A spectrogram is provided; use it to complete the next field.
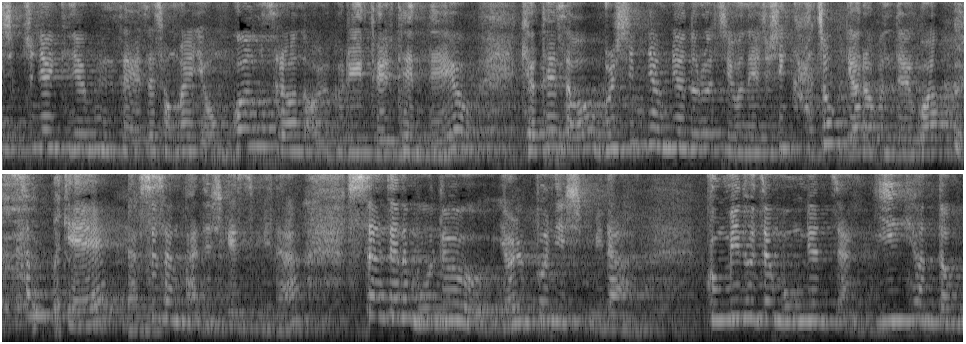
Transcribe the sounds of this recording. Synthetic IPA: ɕʰip̚t͡ɕ͈uɲʌnkiɲʌŋɸweŋsʰae̞sʰʌt͡ɕʌŋmaɭjʌŋɡwans͈ʰɯɾʌunʌɭɡuɾitwe̞ɭtʰe̞nde̞jo | kjʌtʰe̞sʰʌmuɭɕ͈imɲʌnɲʌnɯɾot͡ɕiwʌnɦe̞d͡ʑuɕʰinkad͡ʑoɡ̚jʌɾʌbundɯɭɡwahamk͈e̞sʰusʰaŋpadɯɕʰiɡe̞s͈ɯmɲida | sʰu̥d͡ʑʰaŋd͡ʑenɯnmodujʌɭp͈uɲiɕʰimɲida | kuŋmitʰond͡ʑaŋmoŋɲʌnd͡ʑaŋiçjʌndʌm

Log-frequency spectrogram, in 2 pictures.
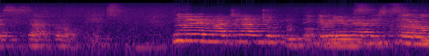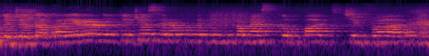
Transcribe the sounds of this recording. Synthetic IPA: sə̥sea̰pɾo̰pie | numamimad͡ʒinanit͡ʃo̞pint̪ekemavisk̪usəɾot̪ət͡ʃasd̪akalieɾaɾot̪ət͡ʃoasəjeɾafot̪epent̪ɾukəmjaskəpat̪t͡ʃe̞va

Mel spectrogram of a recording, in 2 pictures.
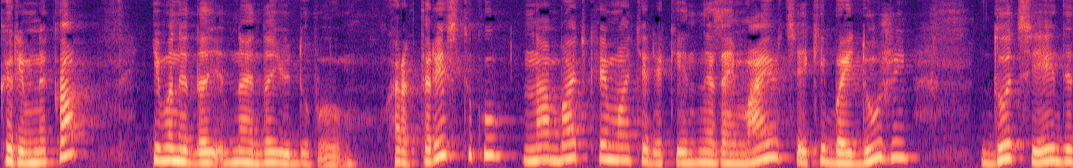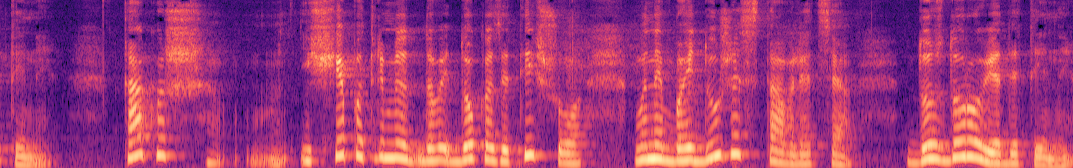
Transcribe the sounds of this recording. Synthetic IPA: keɾʲiwnɪkɑ | iʋɔnɪnɐd̪ɐjut̚ʲd̪ | xɐɾɐk̚t̪eɾɪst̪ɪkʊnɐbɑtʲkɐimɑtʲeɾʲjɐkinɛzɐjmɑjʊt͡sʲːɐjɐkʲibɐjd̪uʒɪd̪ɔt͡sʲijɛjd̪ɪt̪ɪnɪ̰ | t̪ɑkɔʒ̥ | iʃt͡ʃɛpɔt̪ɾʲibnid̪ʲd̪ɔkɐzɪt̪ɪʃt͡ʃɔʋɔnɪbɐjd̪uʒɪst̪ɑwlʲɐt͡sʲːɐ | d̪ɔzd̪ɔɾɔwjɐd̪ɪt̪ɪnɪ̰

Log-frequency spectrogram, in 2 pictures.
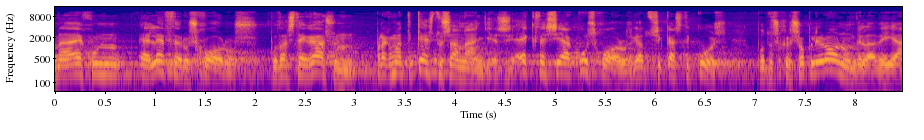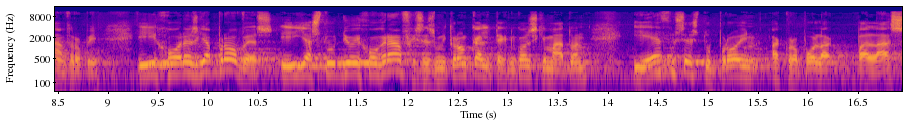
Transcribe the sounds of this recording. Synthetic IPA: nɐe̞xun | e̞le̞fθe̞ɾusxo̞ɾṵs | puθɐst̪e̞ɣɐsun | pɾɐɣmɐt̪ice̞st̪usɐnɐɲɟe̞̰se̞kθe̞siɐkusxo̞ɾuzʝɐt̪u̥sikɐst̪ikus | put̪usxɾiso̞pliɾo̞nunðilɐðiːɐnθɾo̞pi | iːxo̞ɾe̞zʝɐpɾo̞ve̞̰siʝɐst̪ud̪io̞ixo̞ɣɾɐfisezmikɾo̞ŋkɐlit̪e̞xniko̞nsçimɐt̪o̞n | ie̞θuse̞st̪upɾo̞inɐkɾo̞polɐ | pɐlɐs

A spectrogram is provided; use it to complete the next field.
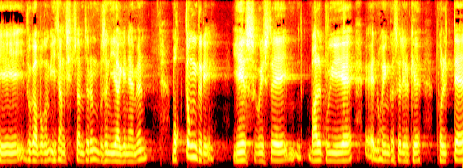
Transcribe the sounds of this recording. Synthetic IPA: inuɡaboɡɯmid͡ʑaŋɕʰi̥p̚s͈amd͡ʑʌɾɯnmus̬ʰɯnijaɡieɲiamjʌn | mok̚t͈oŋdɯɾi | jesʰukʰɯɾisʰɯ̥d̥oemaɭkuienoinɡʌsʰɯɭiɾʌkʰe̞ | poɭt͈e̞

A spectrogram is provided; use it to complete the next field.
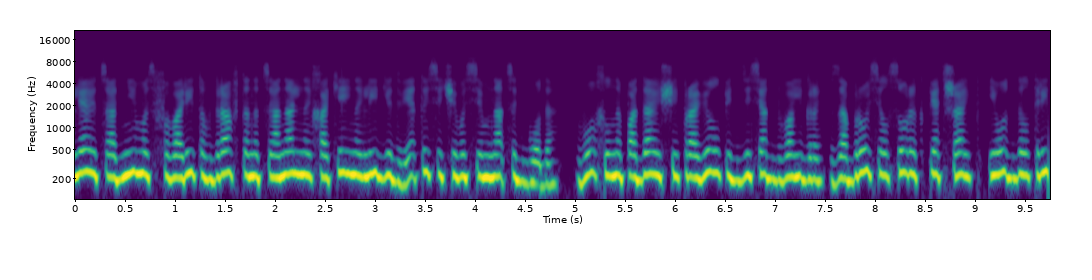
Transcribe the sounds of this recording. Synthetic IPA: lʲæjʊt̪səɐdʲnʲimɨsfəvɐɾʲit̪əfd̪ɾaft̪ənət̪sɨɐnalʲnəjxɐkʲejnəjlʲiɡʲɪd̪vʲe̞t̪ɨsʲɪt͡ɕɪvəsʲɪmnat̪sɨtʲɡo̞d̪əvoxlˠnəpɐd̪ajʉɕːɪjpɾɐvʲo̞lˠpʲɪtʲdʲɪsʲat̪̚d̪vaiɡɾɨzɐbɾo̞sʲɪlˠso̞ɾəkpʲætʲʂajt̪io̞d̪d̪əlˠt̪ɾʲi

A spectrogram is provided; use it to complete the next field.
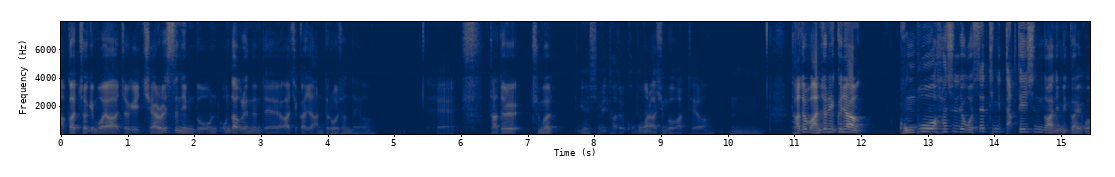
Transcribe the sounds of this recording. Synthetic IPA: ak͈at͡ɕʌɡimwʌjat͡ɕʌɡit͡ɕeɾis͈ʰɯɲimdoondaɡɯɭɦenːɯnde̞a̰d͡ʑik͈̚ad͡ʑia̰ndɯɾʌɕʰʌnːe̞̰jo̰ | nḛtadɯɭt͡ɕumaɭ | jʌɭɕ͈imitadɯɭkoŋbumanɦaɕʰinɡʌk͈a̰tʰe̞jo | ɯ | tadɯɭwand͡ʑʌɲikɯɲaŋ | koŋbuhaɕʰiʎjʌɡos͈e̞tʰiŋit͈ak̚t͈eɕʰinɯnɡʌaɲimɲik͈aiɡo

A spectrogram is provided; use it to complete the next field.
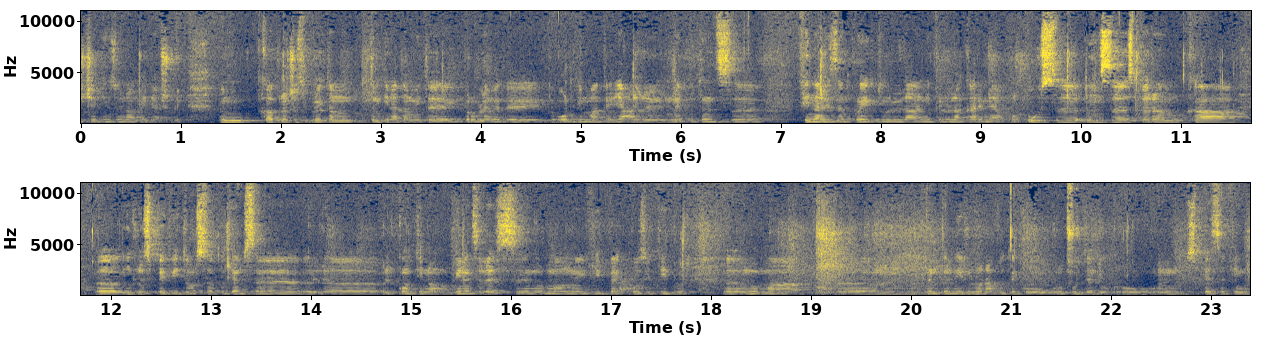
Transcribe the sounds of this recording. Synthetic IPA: t͡ʃed̪inzo̞named̪ia̰ʃulṵj | ɨnkazɾulat͡ʃest̪ujpɾoek̚t̪amɨnt̪ɨmpinat̪anumit̪e̞pɾo̞ble̞me̞d̪e̞o̞̰rd̪inmat̪e̞ɾialne̞put̪ɨnd̪sə | finalizəmpɾo̞je̞k̚t̪ulːanive̞lulːakaɾe̞mapɾo̞pusɨnsəspe̞ɾəmkʰa | əiŋklusiv̥pe̞viːt̪o̞rsəput̪e̞msəɨlɨ̰lko̞nt̪inuəmbinent̪se̞le̞sɨnurmaunujfid̪̚bek̚po̞zit̪iv | ɨnurma | ə | ɨnt̪ɨlniɾilo̞ɾavut̪e̞kuɡɾupuld̪e̞lukɾu | ɨ̰nspersəfim

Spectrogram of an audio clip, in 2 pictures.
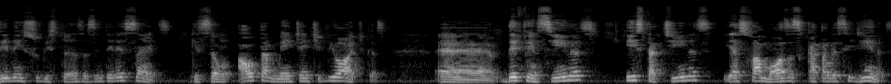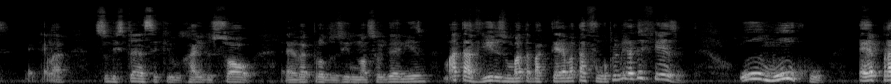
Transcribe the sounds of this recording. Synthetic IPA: id̪ɐẽj̃subist̪ɐ̃siɐzĩnt̪eɾesɐ̃nt͡ʃɪ̥skɪsɐ̃w̃a̰wt̪ɐmẽnt͡ʃɪɐ̃nt͡ʃibiɔt͡ʃi̥kɐs | ɛd̪efẽsĩnɐs | ist̪at͡ʃĩnɐzɪ̰ɐsfamɔzɐskat̪alesid͡ʒĩnɐs | ɛakɛ̰lɐ̰ | subist̪ɐ̃siɐkɪʊhajʊd̪ʊsɔw | ɛvajpɾod̪uziɾnʊnɔsʊoɾɡɐ̃nizmʊmʔa̰t̪aviɾʊzũbat̪ɐbak̚t̪ɛɾjɐmat̪afũŋɡɐpɾimejɾɐd̪efezɐ | ʊmukʰʊ | ɛpɾ

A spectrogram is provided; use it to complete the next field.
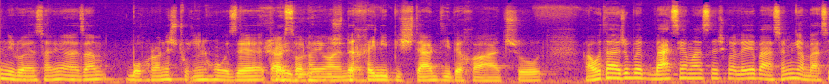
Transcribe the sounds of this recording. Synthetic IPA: eniːɾuːjeensɒːnibenæzæɾæmbohɾɒːne̞ʃt̪ʰuʔinɦoːze̞d̪æɾsɒːlhɒːjeɒːjænd̪exe̞jliːbiːʃt̪æɾd̪iːd̪e̞xɒːhæd̪̥ʃo̞d̪̥ | væbɒːt̪ʰævæd͡ʒːobbebæhsiːhæmhæst̪e̞ʃkʰehɒlɒːjebæhsæmiɟæmbæhse

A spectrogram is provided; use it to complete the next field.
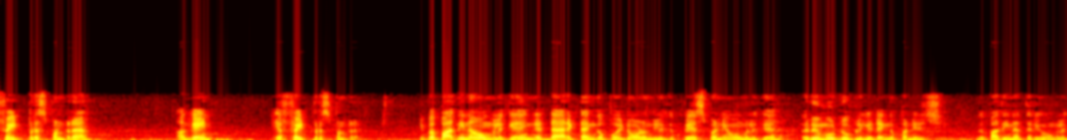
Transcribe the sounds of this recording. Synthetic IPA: fɐɪʈ̚pɪɾɛspɐɳɾẽ | ɐɡeɪnɛfɐɪʈ̚pɪɾɛspɐɳɾɛ̰̃ | ɪpːɐpaːɾt̪̬iŋɡɐnːaːʊŋɡɐɭɯk̬ːɯɪŋɡɐɖɐɪɾɛk̚ʈːaːɪŋɡɐpoːjɪʈːɯɔnʊŋɡɐɭɯk̬ːɯpeːspɐɳːiʊŋɡɐɭɯk̬ːɯɾɪmuːɖuːp̬lɪk̬eʈːɯɪŋɡɐpɐɳːɪɾɯt͡ʃːɯ̥ | ɪŋɡɐpaːɾt̪iŋɐnaːt̪ɛɾɪjʊ̃ʊŋɡɐɭɯkː

